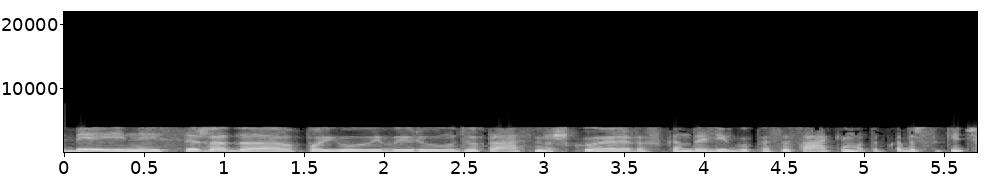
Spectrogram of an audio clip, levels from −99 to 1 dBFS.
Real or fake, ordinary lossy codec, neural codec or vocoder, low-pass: fake; AAC, 16 kbps; codec, 16 kHz, 4 kbps, X-Codec, WavLM features, trained on Multilingual LibriSpeech; 7.2 kHz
